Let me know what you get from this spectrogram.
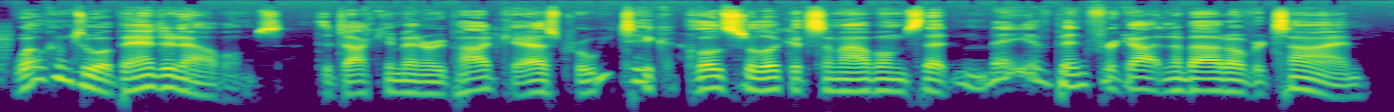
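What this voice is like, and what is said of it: Slightly hoarse voice. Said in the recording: “As you can probably tell from my voice, it's a little hoarse.”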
